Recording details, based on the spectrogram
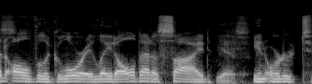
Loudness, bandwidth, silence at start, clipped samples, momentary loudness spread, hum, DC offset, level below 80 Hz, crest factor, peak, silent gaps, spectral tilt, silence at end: -20 LUFS; 10.5 kHz; 0 s; under 0.1%; 6 LU; none; under 0.1%; -48 dBFS; 12 dB; -8 dBFS; none; -6.5 dB/octave; 0 s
